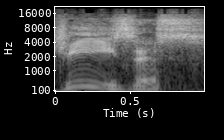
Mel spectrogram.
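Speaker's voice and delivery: angry, high, exasperated outburst with overdone anger. Guessing the tone someone used, angry 'Jesus!' exclamation. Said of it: "Too angry on that Jesus".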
